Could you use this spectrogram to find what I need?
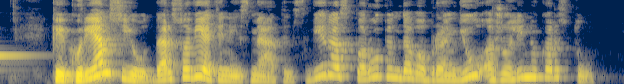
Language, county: Lithuanian, Vilnius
